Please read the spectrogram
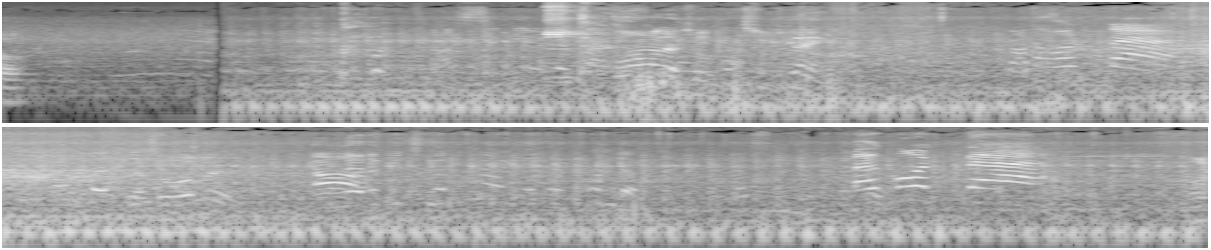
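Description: Auto-rickshaw engine running steadily with a low, pulsing drone, heard from inside the cabin; it cuts in suddenly about a second in. A child's high voice sounds over it at times.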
